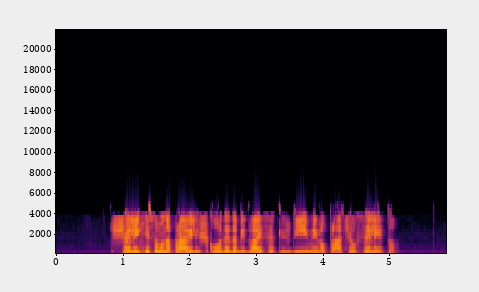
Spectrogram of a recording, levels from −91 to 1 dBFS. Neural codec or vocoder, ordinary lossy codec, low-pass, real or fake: none; AAC, 16 kbps; 10.8 kHz; real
